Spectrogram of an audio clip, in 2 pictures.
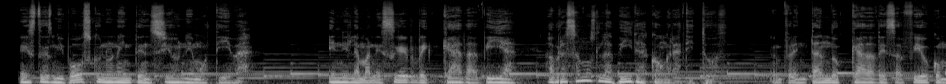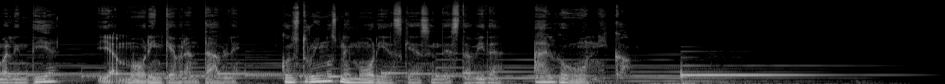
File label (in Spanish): Emotiva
